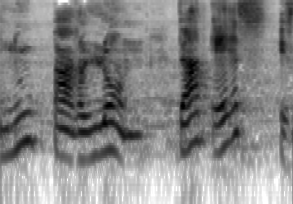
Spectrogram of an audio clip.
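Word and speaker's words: parlons: else with new you have to say new parlon that is is not pronounced only the O and the N no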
